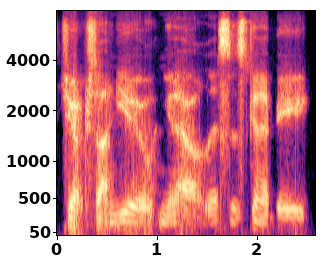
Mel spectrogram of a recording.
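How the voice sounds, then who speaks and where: A man's voice: low voice, fairly even intonation, normal speed, sharp tone, husky, no room sound. A man co-hosting a podcast in casual, bantering conversation. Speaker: podcast co-host.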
